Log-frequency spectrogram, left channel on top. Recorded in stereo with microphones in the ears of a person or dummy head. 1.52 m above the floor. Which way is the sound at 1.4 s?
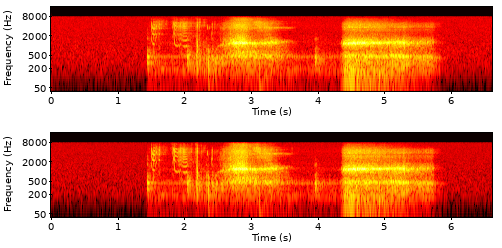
20° right (ahead or behind).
